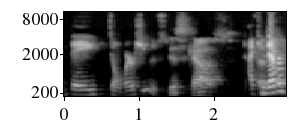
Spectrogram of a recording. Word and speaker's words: Discalced: So Father Brad is currently discalced.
